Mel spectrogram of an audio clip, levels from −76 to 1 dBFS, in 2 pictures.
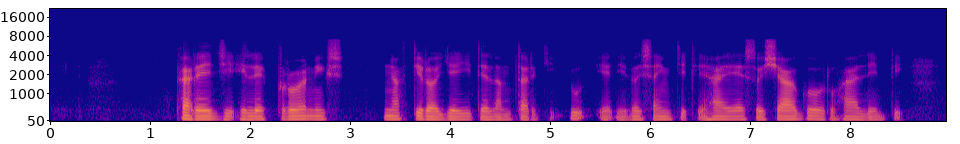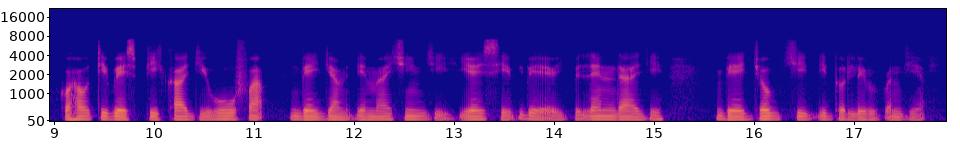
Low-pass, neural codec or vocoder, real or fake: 7.2 kHz; codec, 16 kHz, 0.3 kbps, FocalCodec; fake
